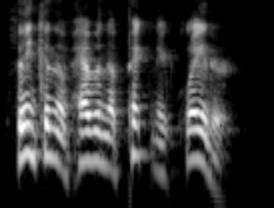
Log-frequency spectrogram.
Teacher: elision dropping the G in thinking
